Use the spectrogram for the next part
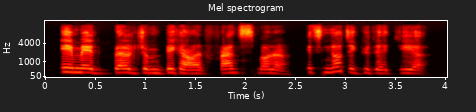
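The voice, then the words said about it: Put-on French accent. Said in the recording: “Read it with a French accent.”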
